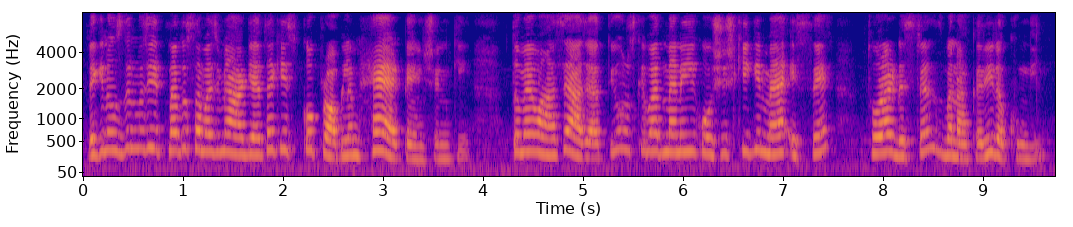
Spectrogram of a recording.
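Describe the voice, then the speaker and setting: A young woman telling a personal story in a casual vlog, lively and acting out each quoted voice. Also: high-pitched, brisk. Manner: lively, acts out every quoted voice.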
